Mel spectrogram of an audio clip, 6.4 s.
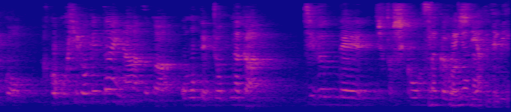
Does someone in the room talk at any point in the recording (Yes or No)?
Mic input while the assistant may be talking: Yes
